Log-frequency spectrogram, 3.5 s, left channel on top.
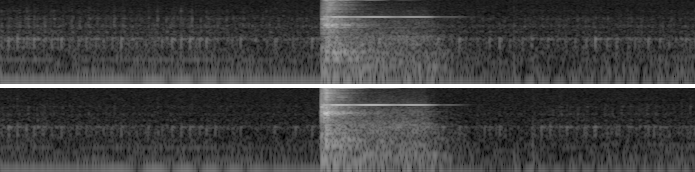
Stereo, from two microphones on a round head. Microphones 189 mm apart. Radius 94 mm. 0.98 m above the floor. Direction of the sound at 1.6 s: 45° right (ahead or behind).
